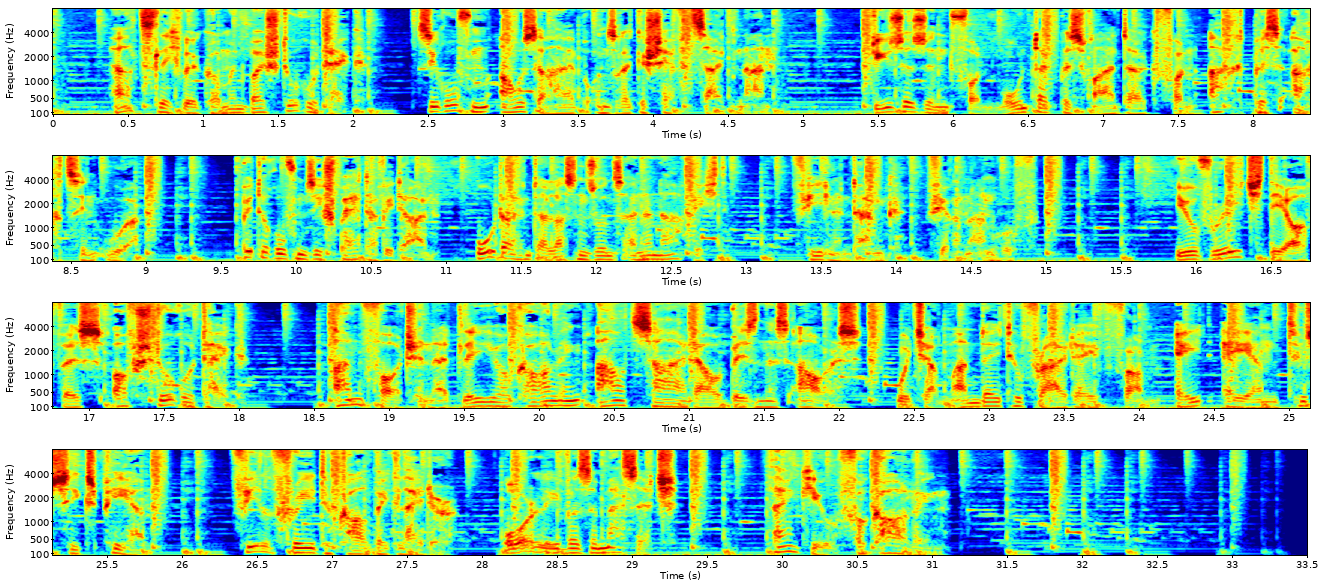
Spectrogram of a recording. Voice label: Hoerprobe Telefonansage; Sturu Tec

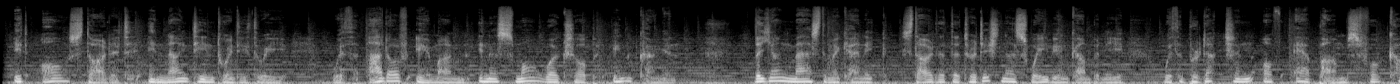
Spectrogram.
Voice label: Hoerprobe Englisch; ALMIG

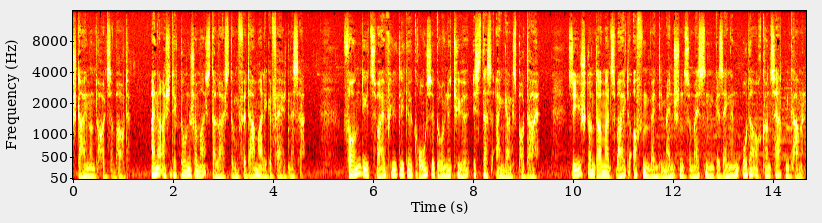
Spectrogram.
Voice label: Hoerprobe Audioguide Kirche; Utersbacher

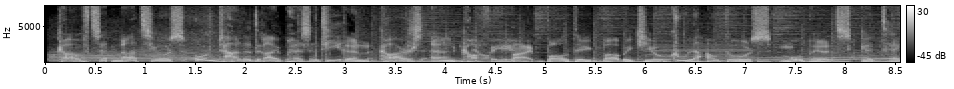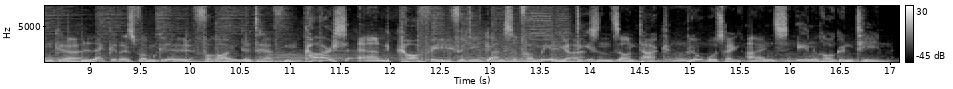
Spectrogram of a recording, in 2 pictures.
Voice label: Hoerprobe Werbung; Cars and Coffee

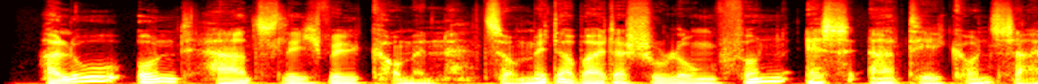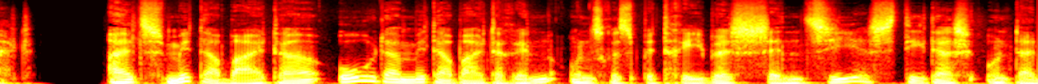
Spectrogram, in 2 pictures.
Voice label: Hoerprobe E Learning Schulung; Consult

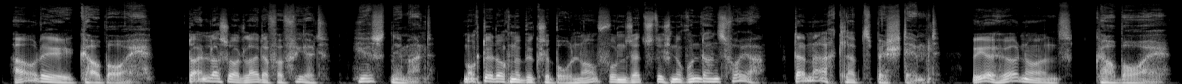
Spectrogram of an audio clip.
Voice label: Hoerprobe Telefonansage Cowboy

